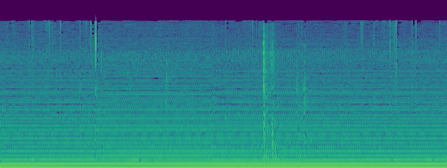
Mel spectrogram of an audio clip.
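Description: Steady electrical mains hum with its even overtones, picked up on the recording, with a few faint clicks.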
